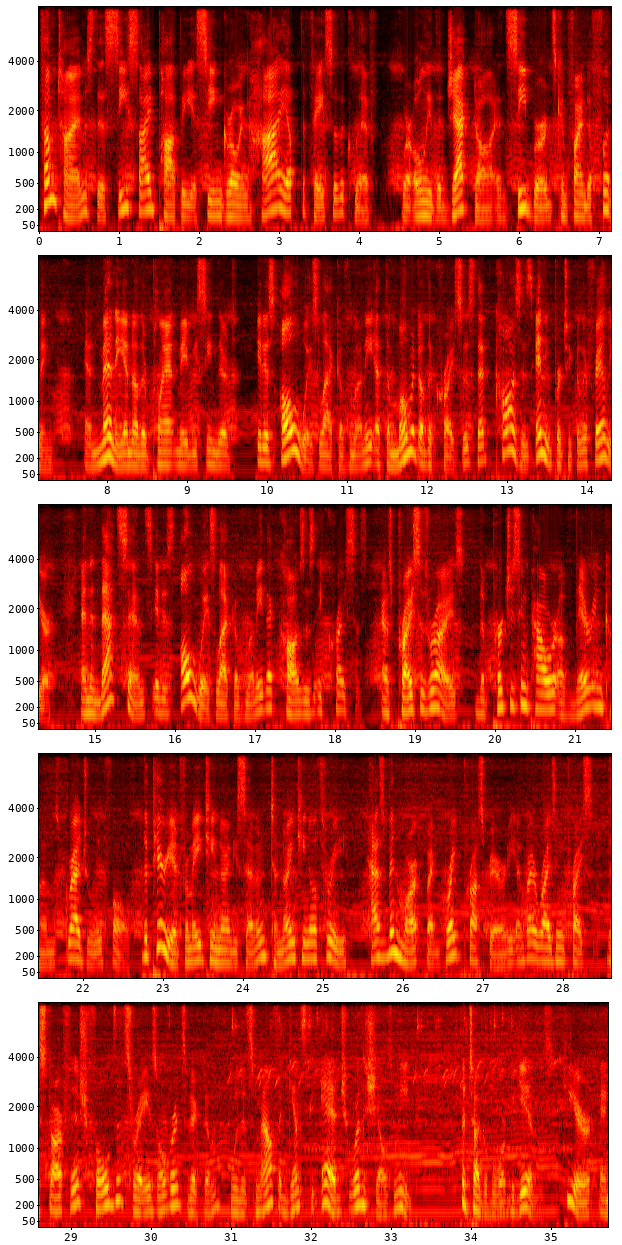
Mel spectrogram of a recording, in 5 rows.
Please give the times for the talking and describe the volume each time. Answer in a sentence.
The talking can be heard from 0.0 to 35.6 s, at a steady volume.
